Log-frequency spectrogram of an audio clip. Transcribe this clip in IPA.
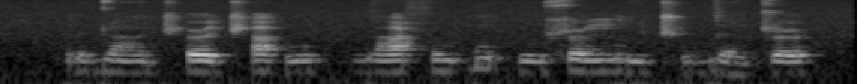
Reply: ɾɛ̤ɖʱa̤ t͡ʃʼə˞t͡ʃʼaʔṳ | ɡʱaħṳ ɓuhṳʂə˞ ŋuɾi̤t͡ʃʼṳ ɡʱɛ̤ʈ͡ʂə˞

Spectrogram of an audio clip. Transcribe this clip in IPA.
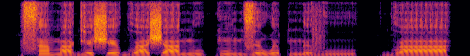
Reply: sã˦ma˨ɡɛ˧ ʃɛ˦ ɡʷaː˧ʃaː˧ nu˦˨kʷũ˦˨nzə˦ wə˦p nə˨vu˨ | ɡʷaː˧

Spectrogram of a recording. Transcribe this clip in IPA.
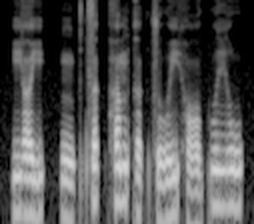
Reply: jɐ˧j | ŋʊ˨k̚t͡sɐ˥k̚hɐ˥m kɐ˨˥k̚suː˨˥jhɔː˨˩ kʷiː˥w

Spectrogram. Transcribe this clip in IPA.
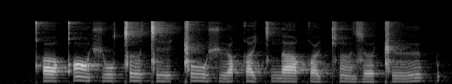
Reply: qʰoqʼɔ̃ʃo ǀəǀe ǁoʃø qecnaqy cʰə̃zœ ǁøp

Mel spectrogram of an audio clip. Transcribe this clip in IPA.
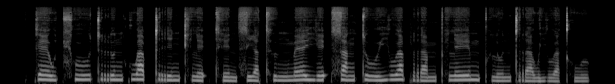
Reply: kɛː˩˦w t͡ɕʰuː˧tru˧n kwa˥˩p̚ tri˧nkʰle˨˩ʔ tʰe˩˦nsi˩˦a̯tʰɯ˧ŋmɛː˥˩ je˦˥ʔsa˦˥ŋ tuː˦˥ju˥˩a̯pra˧mpʰleː˥˩m pʰlu˦˥ntra˧wju˨˩a̯ kʰwu˨˩k̚

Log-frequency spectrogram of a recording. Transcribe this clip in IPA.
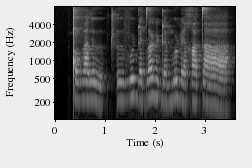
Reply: ǃovalɯ | t͡ʃʼɯːvu ɖɛd̪ʌ ɳiɖɛmu ɳeχat̪aː

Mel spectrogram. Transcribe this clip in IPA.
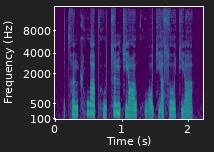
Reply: t̪ʰə˨˦nʈ͡ʂʰwä˥˨pʰu˨˦ t͡sə˦nt͡ɕjɑ˨˦ʊ̯ pʰwɔ̰˨˩t͡ɕjä˦ so˥˨ʊ̯t͡ɕjä˨˦

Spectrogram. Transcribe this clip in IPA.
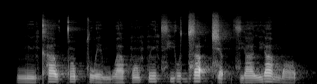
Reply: mĩ˨˩kʰa˥˧wt̪ɔ̃˦p̚swe˨˩ mwa˧pɔ̃˦ pĩ˦t͡sʰju˦ d͡za˦ʔt͡ɕa˨t̚t͡sja˧ lja˥˧ mɔ˨p̚

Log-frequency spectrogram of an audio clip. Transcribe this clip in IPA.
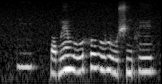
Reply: k͡piː˦ | k͡pɔ˨bɛ̃˧voː˨˦ ho˦wo˨˦loː˨ ʃĩ˧fe˦

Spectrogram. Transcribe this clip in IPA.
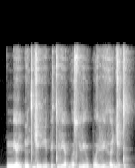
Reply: mʲɜ˦˨jʔĩ˦tɟɪ˧ji˨ pʲʌ˨tvʲɜ˨bʊ˦˨s vʲu˦pʊ˨ vʲə˧ɦə˨˦ɟɪ˨t

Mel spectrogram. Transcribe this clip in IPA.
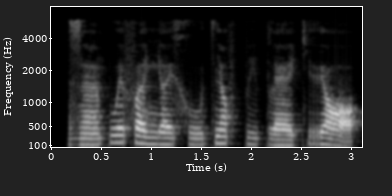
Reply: zæ̃pue̯fɜɲɜe̯ xutʲɑ̃fpi plɛːc rʲɒ

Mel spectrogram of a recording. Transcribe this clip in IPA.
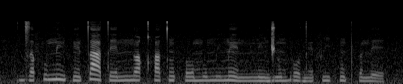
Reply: d͡zɐfun̪ĩkẽ t̪atenːu qʰot̪ũho mumimẽ nːĩd͡ʒũ bod̪ẽ fikũpʰɵn̪e

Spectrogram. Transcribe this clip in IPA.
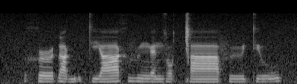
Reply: xə˞ɗaɡṵtʲ jaːxvʉŋɛnzɔ ǀaːfʉː tʲu

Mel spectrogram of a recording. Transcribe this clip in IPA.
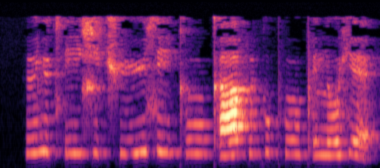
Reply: ɨlʲut͡sʼiːɕi t͡ʃʰyːsiːkʼuː kʼa fɨkupʰuːpʼɪ noxʲɛ

